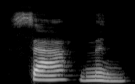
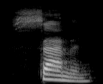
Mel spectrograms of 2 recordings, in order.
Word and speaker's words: salmon: So for example, sa-min, min, okay? Say it really short. Good. Hamburger. Again, hamburger. Okay, the stress is on the first part. Hamburger. Again, gr, very fast. Again, hamburger. Salmon.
